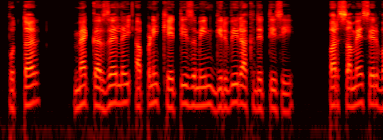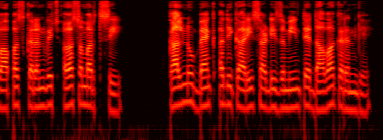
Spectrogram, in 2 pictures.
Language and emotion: Punjabi, sad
